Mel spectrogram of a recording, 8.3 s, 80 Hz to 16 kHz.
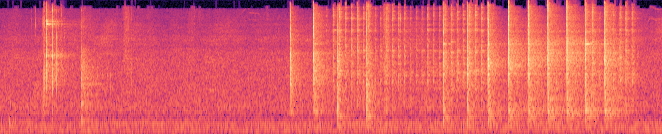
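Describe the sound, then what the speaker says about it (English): A hammer strikes the knurled ring of a Graco FinishPro 395 paint sprayer, starting with a few scattered taps and then settling into a steady run of about a dozen sharp, close metallic blows. "Just hit it with a hammer."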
